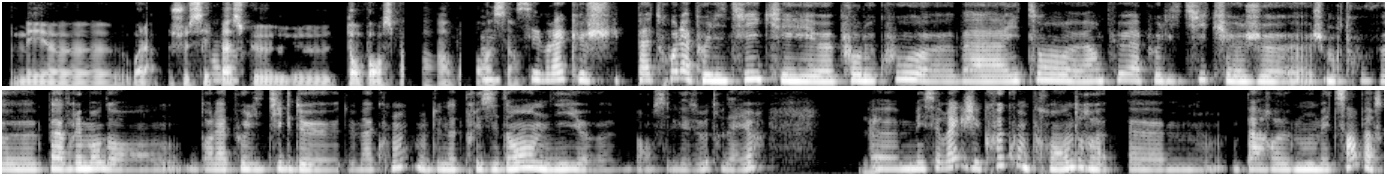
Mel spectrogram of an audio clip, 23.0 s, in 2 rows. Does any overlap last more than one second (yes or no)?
no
